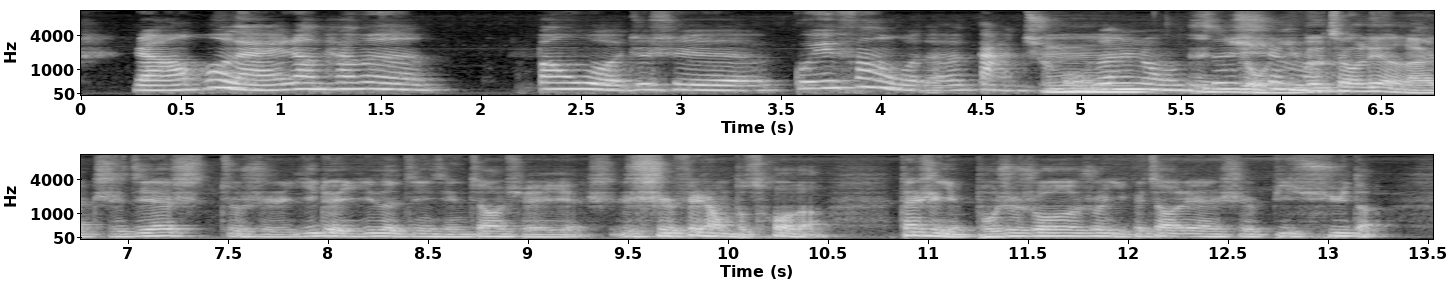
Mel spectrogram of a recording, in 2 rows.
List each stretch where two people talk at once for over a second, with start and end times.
4.8-6.3

